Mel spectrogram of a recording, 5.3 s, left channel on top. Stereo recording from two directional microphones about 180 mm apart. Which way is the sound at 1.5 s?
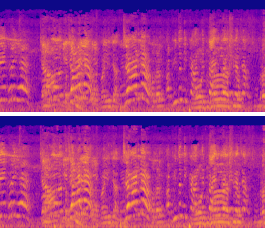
20° left (ahead or behind).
